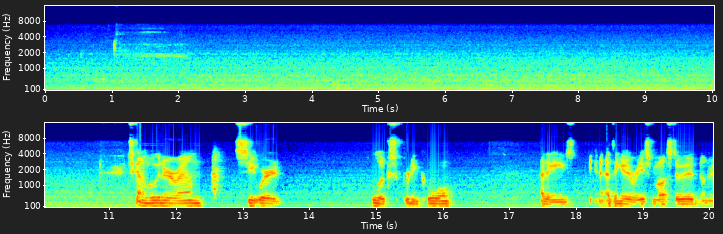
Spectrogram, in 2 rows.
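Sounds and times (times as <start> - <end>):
microphone hiss: 0.0 - 20.0.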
